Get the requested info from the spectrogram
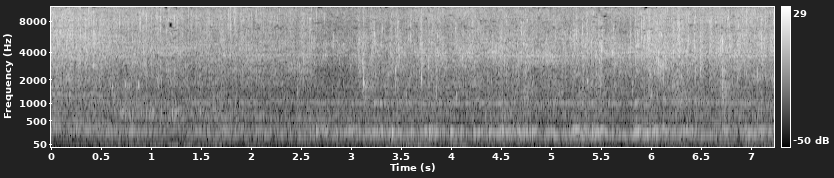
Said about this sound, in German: Ja, wunderbare, schöne Anlage, also zwei Emaille-Eimer und dann so eine schöne Messing, ein schöner Messinghahn. Da macht das Händewaschen doppelt so viel Spaß. Ja, Hände sind gewaschen.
